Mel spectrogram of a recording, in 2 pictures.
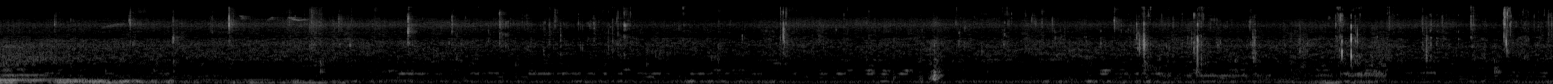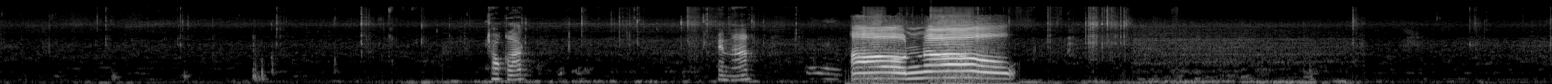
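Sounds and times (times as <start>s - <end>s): child chewing with lip smacks: 1.2s - 20.3s.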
